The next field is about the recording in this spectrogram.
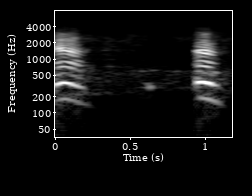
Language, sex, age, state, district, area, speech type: Malayalam, female, 30-45, Kerala, Kottayam, urban, conversation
